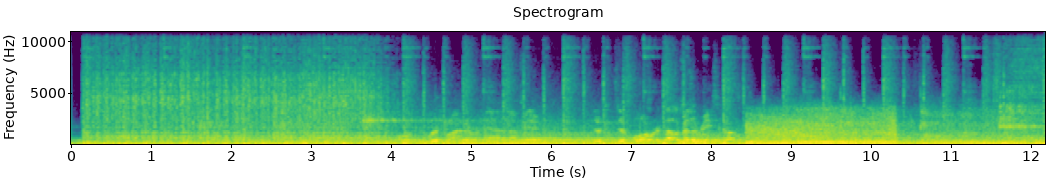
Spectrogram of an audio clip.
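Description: Music with a steady beat. Two stretches of loud rushing noise sit over it, one at the start and one about two-thirds of the way through.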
